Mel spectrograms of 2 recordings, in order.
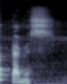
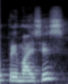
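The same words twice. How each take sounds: First: प्रेमिस said as "PREM-iss"; singular pronunciation shown. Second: प्रीमाइसेस said as "pree-MICE-iz"; plural pronunciation shown. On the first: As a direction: say प्रेमिस short, ending in "iss", no "ice" sound. (प्रेमिस, अंत में "इस" वाला उच्चारण) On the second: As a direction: say प्रीमाइसेस with an "ice" sound before the plural ending. (प्रीमाइसेस, बीच में "आइस" वाला उच्चारण) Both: Shown as a demonstration. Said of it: "pronunciation भी सिखाने की कोशिश कर रहा हूँ".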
